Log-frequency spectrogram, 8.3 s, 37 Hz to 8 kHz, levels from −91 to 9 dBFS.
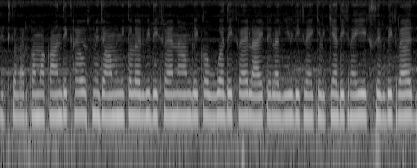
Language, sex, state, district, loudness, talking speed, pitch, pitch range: Hindi, female, Bihar, Purnia, -26 LUFS, 250 wpm, 195 Hz, 195-200 Hz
